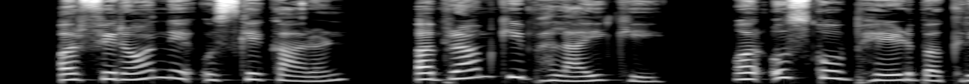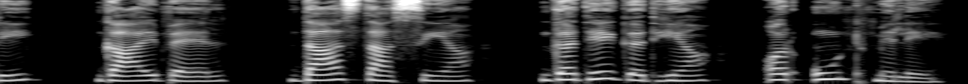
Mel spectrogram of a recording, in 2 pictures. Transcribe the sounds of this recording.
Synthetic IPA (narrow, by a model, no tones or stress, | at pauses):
ɔːɾfɪɾɔːnːeʔʊskekaːɾəɽ̃ | ɐbɾaːmkibʱɐlaːikiː | ɔːɾʔʊskobʱeːɽbɐkɾi | ɡaːjbɛːl | d̪aːsd̪aːsijã | ɡɐd̪ʱeɡɐd̪ʱijã | ɔːɾũːʈʰmɪleː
